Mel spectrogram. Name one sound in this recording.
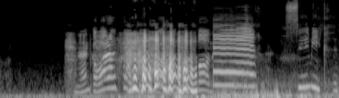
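A young woman speaks animatedly and playfully up close.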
